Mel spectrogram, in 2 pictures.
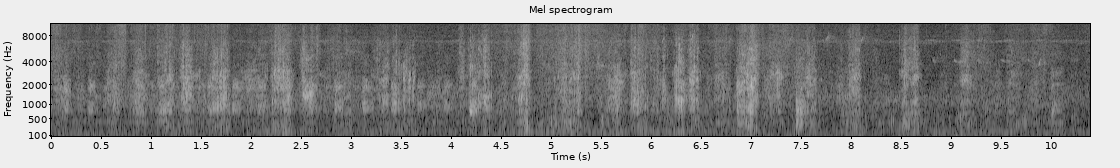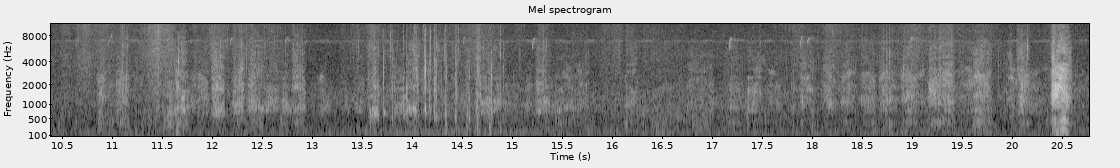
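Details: Playtime for two Cane Corso dogs, Tucker and Nessa, from Numenor Kennels: a long run of hurried, breathy panting with scattered louder thumps and scrapes, plus a sharp clatter near the end.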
